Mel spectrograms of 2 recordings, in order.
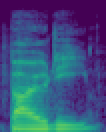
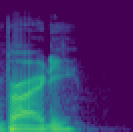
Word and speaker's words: Bodhi: My son Dan is Bodhi, B-O-D-H-I, like Bodhi. I'd rather them say Bodhi. Mm. They're not looking at it though, because that's how it's spelt. And everyone calls him Brody. – Yeah, it's just the go-to. I mean, they're registering Bodhi in a split second and just adding the R in. Brody.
